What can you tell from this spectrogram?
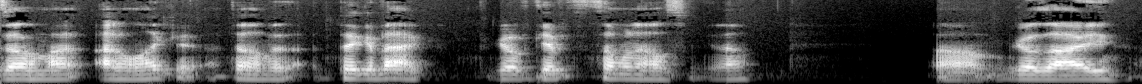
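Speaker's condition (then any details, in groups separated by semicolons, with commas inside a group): ALS; progressive weakness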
